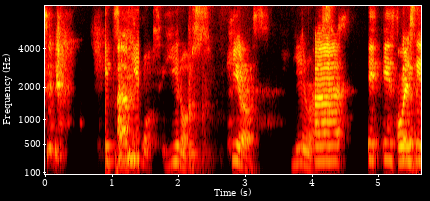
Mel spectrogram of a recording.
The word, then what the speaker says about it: gyros: the the greek heroes heroes we'll have to pronounce it heroes heroes uh it is the americans say gyros yes well you must be american in me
